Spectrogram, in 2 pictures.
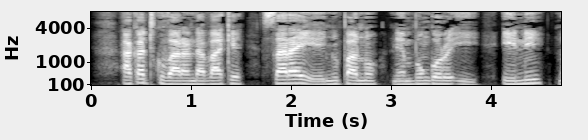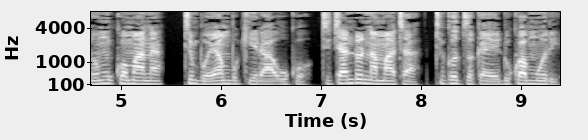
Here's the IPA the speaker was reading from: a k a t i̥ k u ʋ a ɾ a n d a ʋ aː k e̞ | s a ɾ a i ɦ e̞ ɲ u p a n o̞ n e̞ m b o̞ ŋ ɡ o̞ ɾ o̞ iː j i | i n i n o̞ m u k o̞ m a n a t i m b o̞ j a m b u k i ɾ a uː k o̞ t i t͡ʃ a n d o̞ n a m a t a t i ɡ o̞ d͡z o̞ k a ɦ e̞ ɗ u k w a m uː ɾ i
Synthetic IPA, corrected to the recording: a k a t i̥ k u ʋ a ɾ a n d a ʋ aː k e̞ | s a ɾ a i ɦ e̞ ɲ u p a n o̞ n e̞ m b o̞ ŋ ɡ o̞ ɾ o̞ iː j i | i n i n o̞ m u k o̞ m a n a t i m b o̞ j a m b u k i ɾ a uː k o̞ t i t͡ʃ a n d o̞ n a m a t a t i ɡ o̞ d͡z o̞ k a ɦ e̞ ɗ u k w a m uː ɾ i

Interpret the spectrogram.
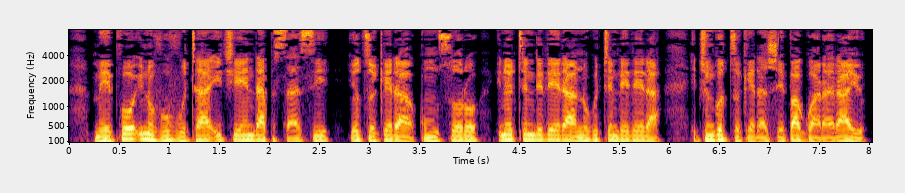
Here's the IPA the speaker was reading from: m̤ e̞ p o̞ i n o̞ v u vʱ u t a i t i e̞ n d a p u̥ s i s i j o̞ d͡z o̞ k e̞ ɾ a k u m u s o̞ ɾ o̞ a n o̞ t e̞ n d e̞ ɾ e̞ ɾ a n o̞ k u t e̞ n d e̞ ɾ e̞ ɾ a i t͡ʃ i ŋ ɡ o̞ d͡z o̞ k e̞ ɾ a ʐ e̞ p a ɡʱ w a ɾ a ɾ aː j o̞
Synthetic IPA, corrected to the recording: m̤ e̞ p o̞ i n o̞ v u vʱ u t a i t͡ʃ i e̞ n d a p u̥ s a s i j o̞ d͡z o̞ k e̞ ɾ a k u m u s o̞ ɾ o̞ i n o̞ t e̞ n d e̞ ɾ e̞ ɾ a n o̞ k u t e̞ n d e̞ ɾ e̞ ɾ a i t͡ʃ i ŋ ɡ o̞ d͡z o̞ k e̞ ɾ a ʐ e̞ p a ɡʱ w a ɾ a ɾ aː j o̞

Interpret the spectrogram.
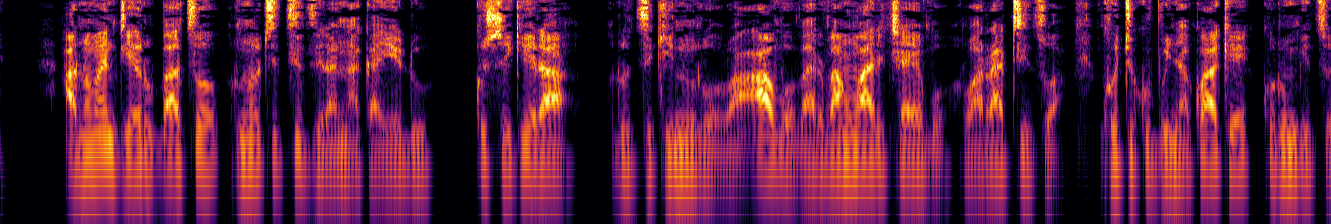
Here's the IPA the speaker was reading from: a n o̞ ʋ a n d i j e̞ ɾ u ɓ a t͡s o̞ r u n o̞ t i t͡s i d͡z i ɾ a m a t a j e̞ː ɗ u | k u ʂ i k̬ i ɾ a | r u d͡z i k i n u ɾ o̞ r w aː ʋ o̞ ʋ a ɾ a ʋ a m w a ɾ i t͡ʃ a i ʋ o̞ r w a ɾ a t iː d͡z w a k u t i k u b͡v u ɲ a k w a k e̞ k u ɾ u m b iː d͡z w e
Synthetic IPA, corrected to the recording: a n o̞ ʋ a n d i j e̞ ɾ u ɓ a t͡s o̞ r u n o̞ t i t͡s i d͡z i ɾ a n a k a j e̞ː ɗ u | k u ʂ i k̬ i ɾ a | r u d͡z i k i n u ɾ o̞ r w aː ʋ o̞ ʋ a ɾ i ʋ a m w a ɾ i t͡ʃ a i ʋ o̞ r w a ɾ a t iː d͡z w a k u t i k u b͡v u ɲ a k w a k e̞ k u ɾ u m b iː d͡z w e

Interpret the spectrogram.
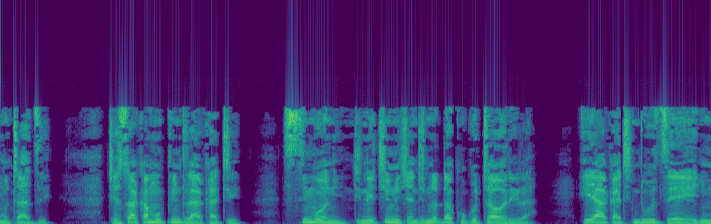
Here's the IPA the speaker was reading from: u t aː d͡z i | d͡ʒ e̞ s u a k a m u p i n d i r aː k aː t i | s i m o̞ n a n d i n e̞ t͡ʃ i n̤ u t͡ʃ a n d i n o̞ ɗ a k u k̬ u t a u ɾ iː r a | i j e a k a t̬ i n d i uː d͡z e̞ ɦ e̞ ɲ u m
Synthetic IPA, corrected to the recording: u t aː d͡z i | d͡ʒ e̞ s u a k a m u p i n d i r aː k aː t i | s i m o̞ n i n d i n e̞ t͡ʃ i n̤ u t͡ʃ a n d i n o̞ ɗ a k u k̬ u t a u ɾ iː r a | i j e a k a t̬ i n d i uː d͡z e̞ ɦ e̞ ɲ u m

